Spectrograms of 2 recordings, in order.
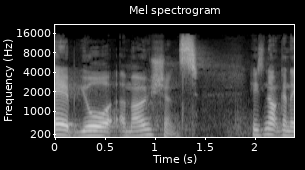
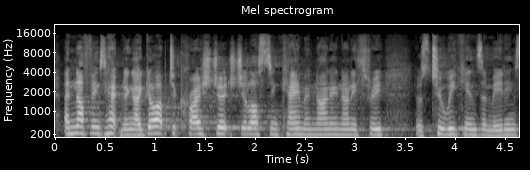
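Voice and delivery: ordinary talk, nothing marked

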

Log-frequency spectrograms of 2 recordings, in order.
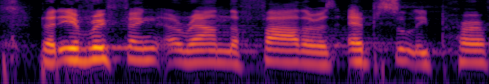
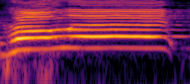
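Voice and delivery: a much higher, much louder ringing shout of holy; worship cry; 13 semitones higher, 14 dB louder than usual. Shown as a demonstration. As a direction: belt holy out in awe.

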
